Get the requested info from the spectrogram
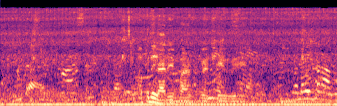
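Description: People talking nearby and in the background over a steady low hum.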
